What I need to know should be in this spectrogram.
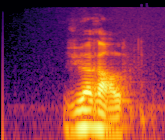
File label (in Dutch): "vooral", limburgse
